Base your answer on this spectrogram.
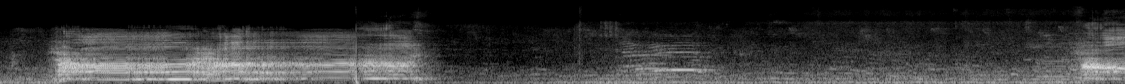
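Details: A water buffalo at the Gabtoli buffalo market in Dhaka gives a loud, drawn-out bellow lasting several seconds, with people talking nearby.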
